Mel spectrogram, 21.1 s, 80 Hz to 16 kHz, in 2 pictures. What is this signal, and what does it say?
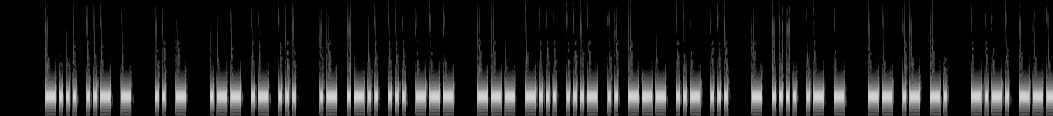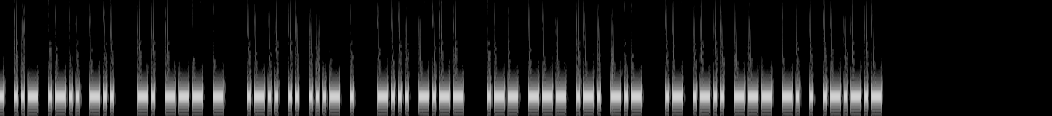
Morse code, heard as a keyed tone, about 35 wpm, 700 Hz. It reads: BUT IT WAS ALSO OBVIOUS THAT MAN COULD NOT LIVE BY WORK ALONE.
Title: Sentences from Top 1600 Words 35wpm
